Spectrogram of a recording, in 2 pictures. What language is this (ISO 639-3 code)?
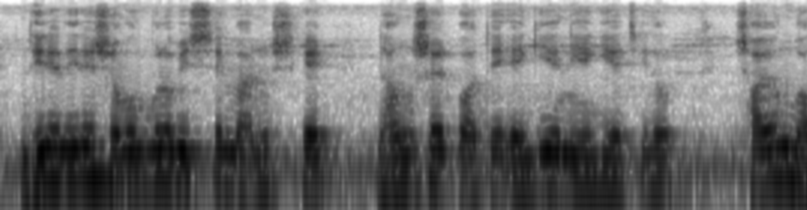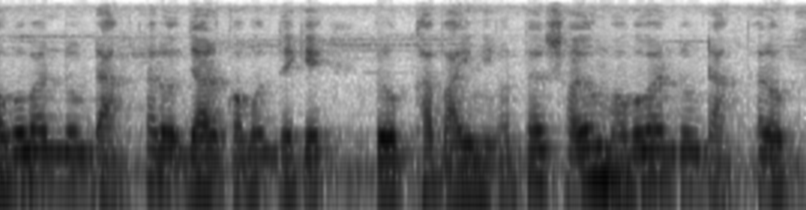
ben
